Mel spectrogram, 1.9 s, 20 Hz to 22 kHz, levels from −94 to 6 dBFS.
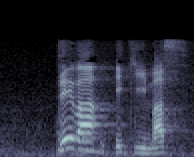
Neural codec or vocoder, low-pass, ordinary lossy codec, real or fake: none; none; none; real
